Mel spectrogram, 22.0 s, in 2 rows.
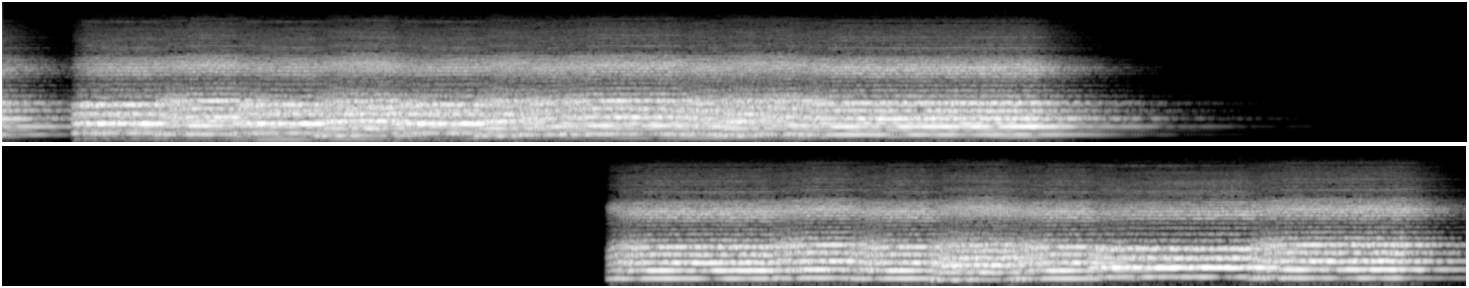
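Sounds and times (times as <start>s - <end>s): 
tenor singing: 0.0s - 8.5s, 15.6s - 21.9s.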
